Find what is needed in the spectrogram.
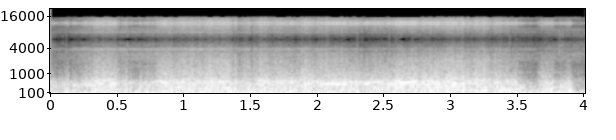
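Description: Wind from paragliding flight buffeting an action camera's microphone: a loud, gusting low rumble that eases briefly near the end.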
